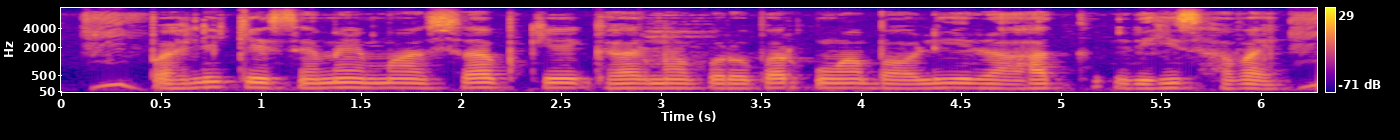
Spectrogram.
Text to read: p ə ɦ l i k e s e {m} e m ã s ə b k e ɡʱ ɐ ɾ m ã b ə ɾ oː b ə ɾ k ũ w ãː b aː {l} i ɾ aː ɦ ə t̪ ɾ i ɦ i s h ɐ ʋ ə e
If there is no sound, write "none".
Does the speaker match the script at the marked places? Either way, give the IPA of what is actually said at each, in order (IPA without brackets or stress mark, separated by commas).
m, l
